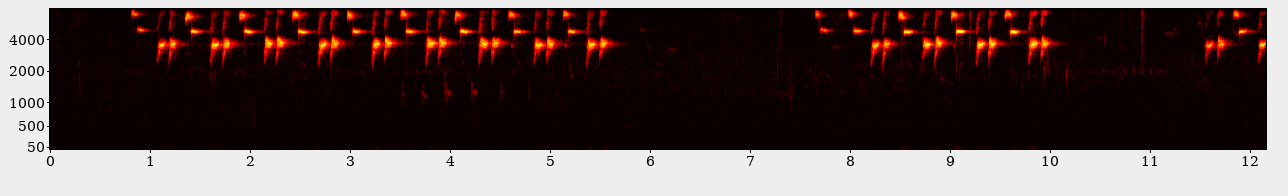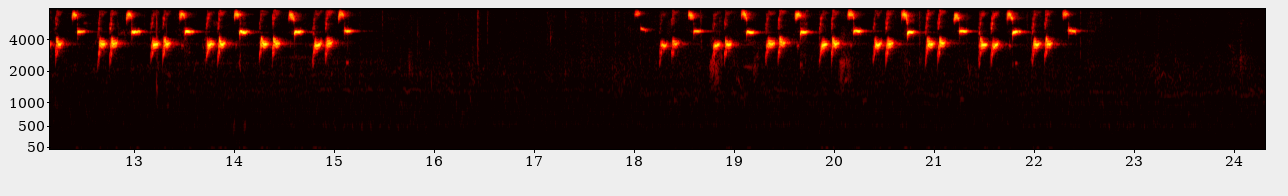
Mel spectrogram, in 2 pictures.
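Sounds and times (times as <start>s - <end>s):
great tit high calls: 0.8s - 5.6s, 7.6s - 10.0s, 11.6s - 15.2s, 18.0s - 22.5s.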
